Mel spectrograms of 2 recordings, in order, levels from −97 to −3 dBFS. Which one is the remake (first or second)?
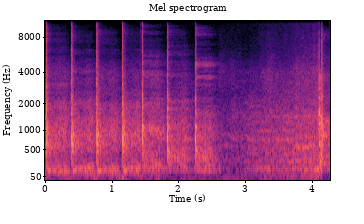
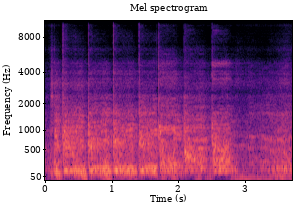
second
